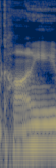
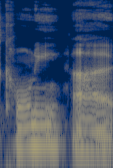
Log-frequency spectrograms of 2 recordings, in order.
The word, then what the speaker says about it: Connie: And then another one I pronounced wrong, according to the anime, is I call him Connie, but apparently it's Coney.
